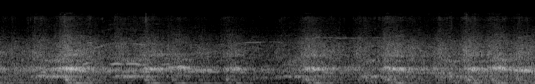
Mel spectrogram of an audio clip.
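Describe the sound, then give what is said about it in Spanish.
At the Bernabéu at the end of a match lost 1-4, a large crowd of football fans chants in unison in support of Sevilla coach Julen Lopetegui, a dense roar of many voices that swells in repeated rhythmic surges, with no single voice standing out. “porque hoy lo extraño, lo raro, lo que no habíamos visto nunca es que después de una derrota con 1-4, con un entrenador en la calle, la afición gritara esto al final del partido.”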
